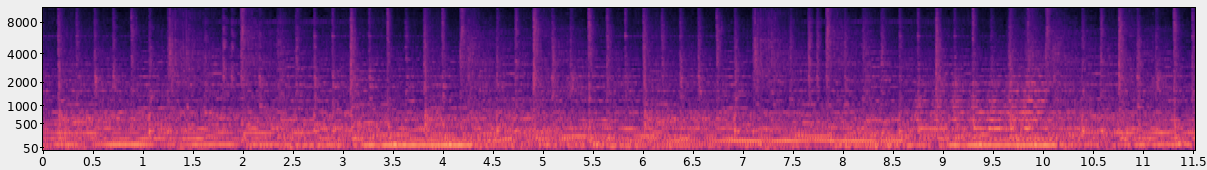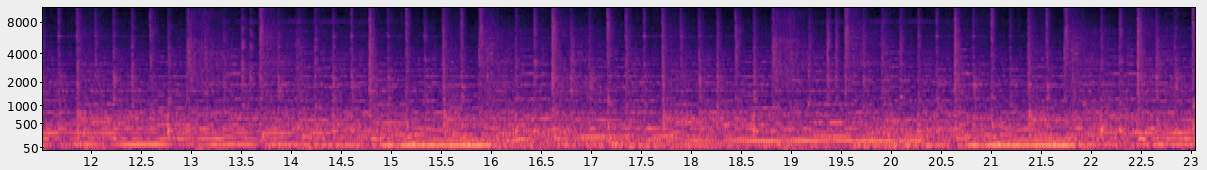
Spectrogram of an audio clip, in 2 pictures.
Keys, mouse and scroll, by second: 1.5 ctrl+r, 3.4 ctrl+r, 4.6 Tab, 5.3 a, 7.0 z, 7.7 a, 8.2 x, 8.5 shift+a, 11.8 ctrl+2, 14.8 Tab, 15.5 ctrl+Tab, 18.4 shift+e, 21.5 shift+e, 22.0 z, 22.5 Tab.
